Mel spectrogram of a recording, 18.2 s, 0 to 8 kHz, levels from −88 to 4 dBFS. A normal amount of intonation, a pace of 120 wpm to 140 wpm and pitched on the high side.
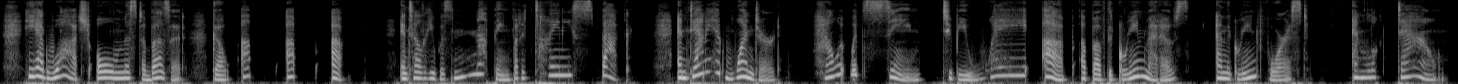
No: wide, 7.2 semitones; slow, 135 wpm; high, 220 Hz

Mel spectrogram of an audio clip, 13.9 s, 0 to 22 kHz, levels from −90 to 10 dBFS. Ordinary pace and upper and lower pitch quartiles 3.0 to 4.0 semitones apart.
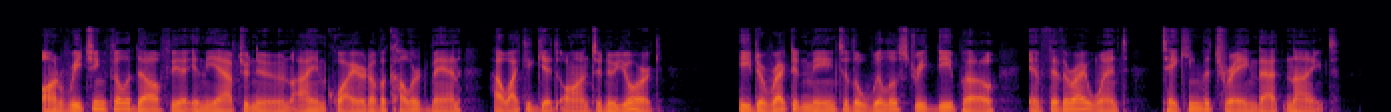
Yes: average, 160 wpm; average, 3.4 semitones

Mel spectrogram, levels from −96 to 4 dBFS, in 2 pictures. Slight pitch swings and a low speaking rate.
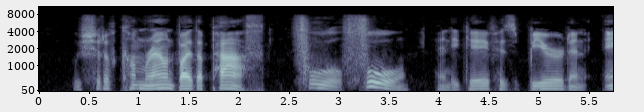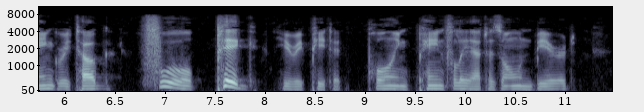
No: narrow, 2.2 semitones; average, 145 wpm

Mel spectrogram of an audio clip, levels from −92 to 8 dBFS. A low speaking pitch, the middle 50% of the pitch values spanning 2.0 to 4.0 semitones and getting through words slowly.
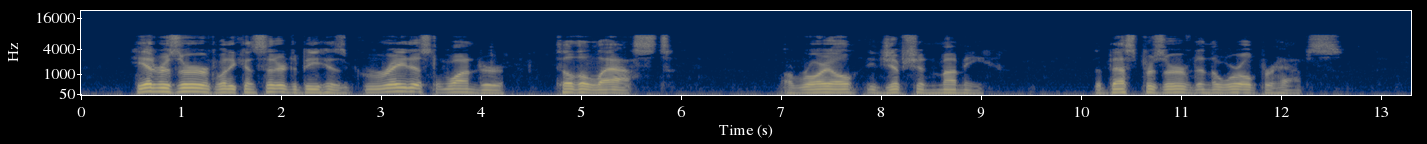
Yes: low, 110 Hz; average, 3.4 semitones; slow, 115 wpm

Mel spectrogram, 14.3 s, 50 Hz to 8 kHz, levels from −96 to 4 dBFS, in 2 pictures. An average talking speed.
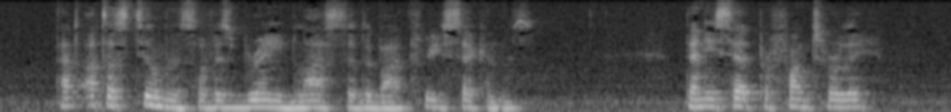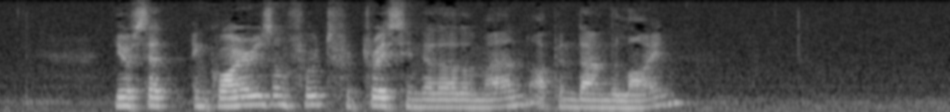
No: slow, 125 wpm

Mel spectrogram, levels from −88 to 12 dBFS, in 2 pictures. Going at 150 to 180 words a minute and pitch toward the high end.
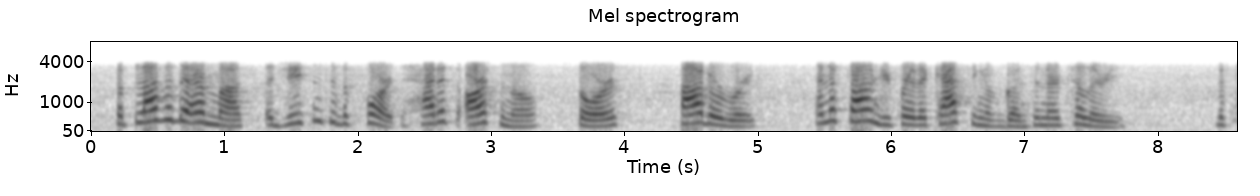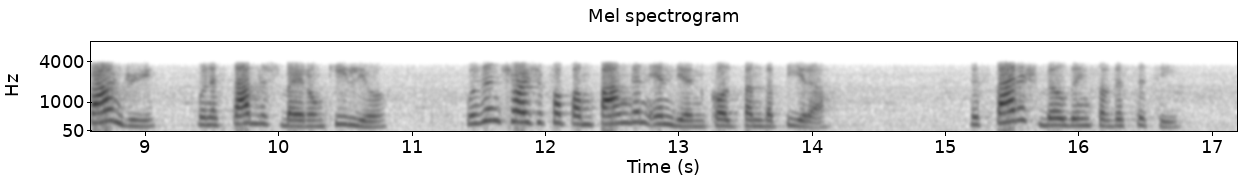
Yes: average, 165 wpm; very high, 250 Hz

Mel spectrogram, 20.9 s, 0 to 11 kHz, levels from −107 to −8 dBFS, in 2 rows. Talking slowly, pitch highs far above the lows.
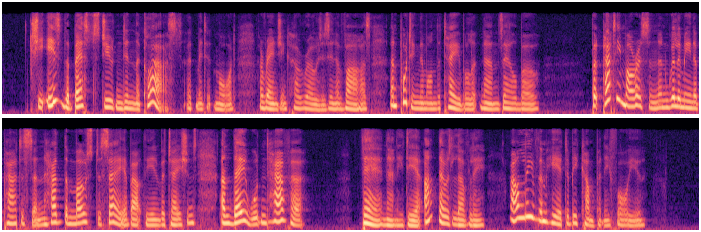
No: average, 170 wpm; wide, 6.1 semitones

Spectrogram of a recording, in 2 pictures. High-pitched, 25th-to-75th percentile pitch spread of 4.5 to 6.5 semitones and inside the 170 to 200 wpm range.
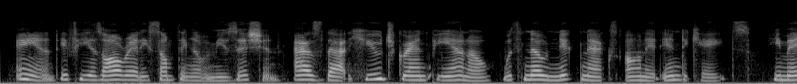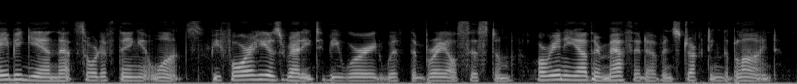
No: high, 195 Hz; average, 3.7 semitones; average, 185 wpm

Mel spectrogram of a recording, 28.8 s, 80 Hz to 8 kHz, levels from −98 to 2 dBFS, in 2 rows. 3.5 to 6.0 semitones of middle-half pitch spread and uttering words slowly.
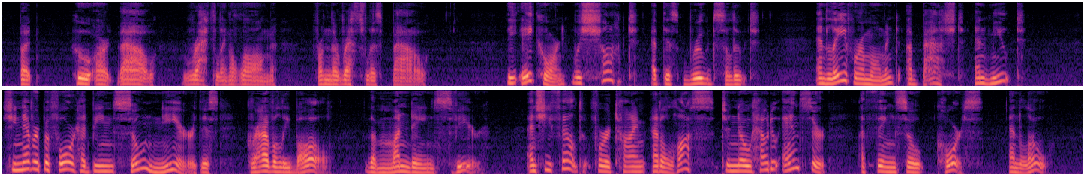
Yes: average, 4.7 semitones; slow, 120 wpm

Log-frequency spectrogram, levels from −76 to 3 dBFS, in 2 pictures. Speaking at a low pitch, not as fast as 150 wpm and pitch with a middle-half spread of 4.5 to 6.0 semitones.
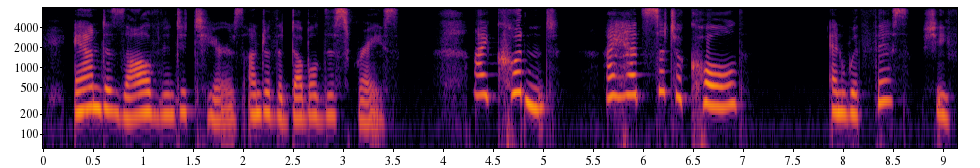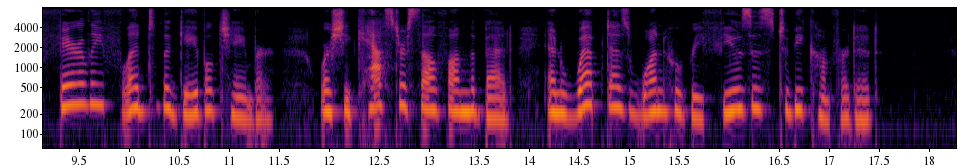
No: high, 220 Hz; slow, 135 wpm; average, 5.2 semitones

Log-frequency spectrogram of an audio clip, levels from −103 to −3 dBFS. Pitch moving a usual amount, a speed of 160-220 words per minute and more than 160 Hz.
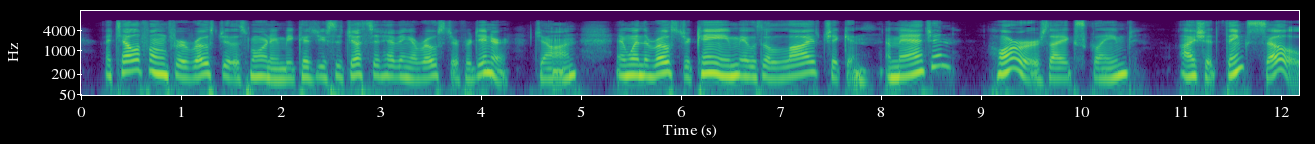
Yes: average, 4.1 semitones; average, 165 wpm; medium, 185 Hz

